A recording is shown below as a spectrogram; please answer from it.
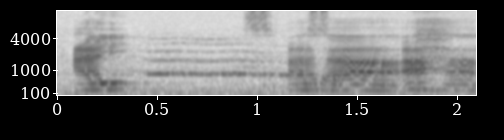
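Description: A woman speaking into a microphone.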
